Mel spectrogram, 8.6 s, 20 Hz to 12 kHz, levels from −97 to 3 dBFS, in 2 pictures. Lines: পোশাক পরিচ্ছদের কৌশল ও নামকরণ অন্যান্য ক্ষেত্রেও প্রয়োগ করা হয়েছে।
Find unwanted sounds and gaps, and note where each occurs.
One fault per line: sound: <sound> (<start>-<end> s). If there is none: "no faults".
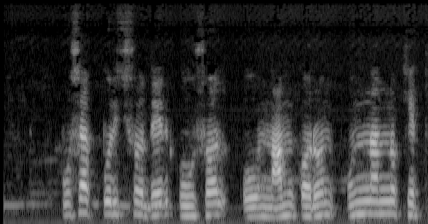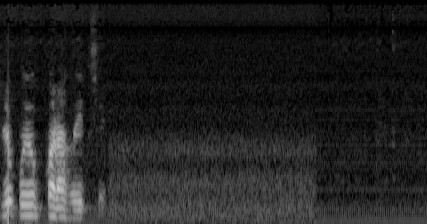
no faults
